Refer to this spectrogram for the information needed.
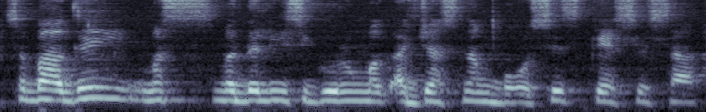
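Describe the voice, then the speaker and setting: A woman's voice: mid-range voice, steady tone, brisk, a little mellow, slightly rough. A woman with a Filipino accent hosting an interview in a conversational style. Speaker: interview host.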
